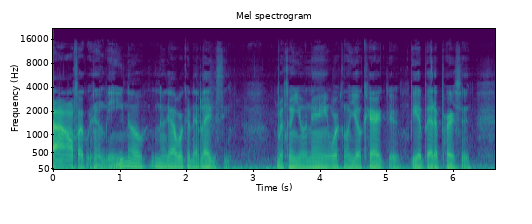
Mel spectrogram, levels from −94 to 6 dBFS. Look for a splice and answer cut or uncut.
uncut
